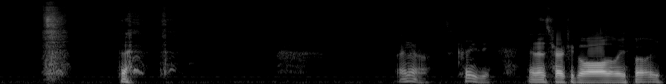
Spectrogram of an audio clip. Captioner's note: laughs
